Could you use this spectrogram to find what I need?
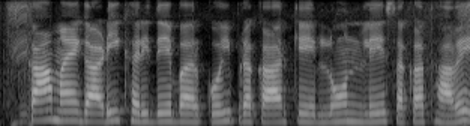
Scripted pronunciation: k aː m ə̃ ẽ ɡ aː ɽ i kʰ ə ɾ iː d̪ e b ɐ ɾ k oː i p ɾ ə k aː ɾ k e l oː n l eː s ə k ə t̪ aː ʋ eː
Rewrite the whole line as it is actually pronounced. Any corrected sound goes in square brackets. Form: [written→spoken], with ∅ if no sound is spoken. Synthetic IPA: k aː m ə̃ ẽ ɡ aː ɽ i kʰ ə ɾ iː d̪ e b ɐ ɾ k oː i p ɾ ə k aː ɾ k e l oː n l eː s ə k ə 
